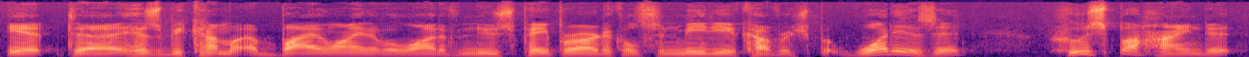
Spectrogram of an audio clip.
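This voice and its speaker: A man's voice: on the low side, lively intonation, a little fast, darkish tone, no echo. An American man hosting an interview show, putting questions to his guest in a conversational style. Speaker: podcast host, interviewer.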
